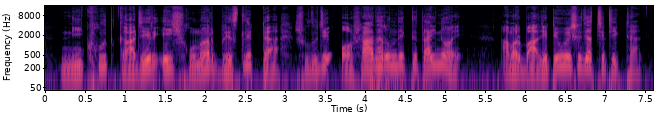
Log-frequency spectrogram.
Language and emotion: Bengali, happy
